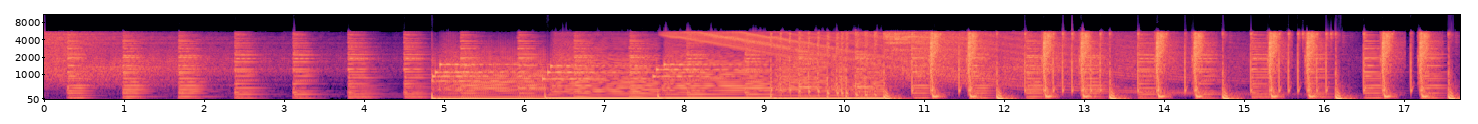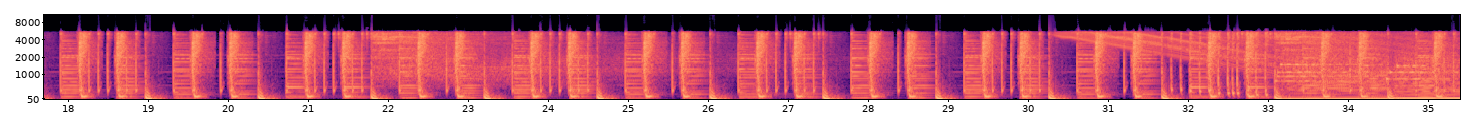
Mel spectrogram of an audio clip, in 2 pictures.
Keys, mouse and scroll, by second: 1.3 click, 1.5 click, 2.4 click, 5.9 click, 6.0 click, 7.6 click, 7.8 click, 8.5 click, 8.7 click, 10.4 click, 10.5 click, 12.0 click, 18.7 right click, 18.8 right click, 19.0 right click, 19.2 right click, 19.3 right click, 21.7 click, 22.0 click, 23.0 click, 23.2 click, 23.6 click, 25.9 click, 27.5 click, 27.7 click, 27.7 click, 27.8 click, 30.3 click, 31.4 click, 33.8 right click, 34.0 right click, 34.9 click, 35.1 click, 35.2 click.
